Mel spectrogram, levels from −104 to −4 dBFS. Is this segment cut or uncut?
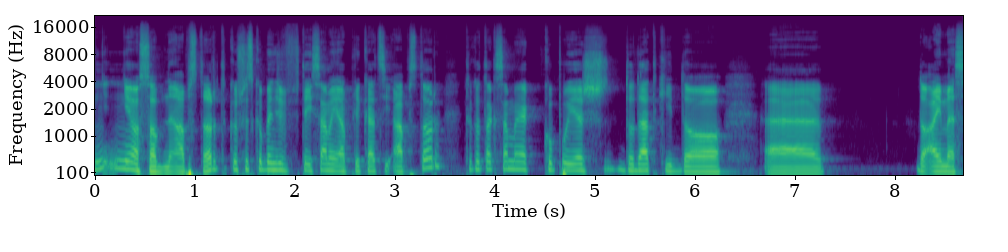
uncut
